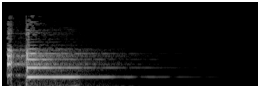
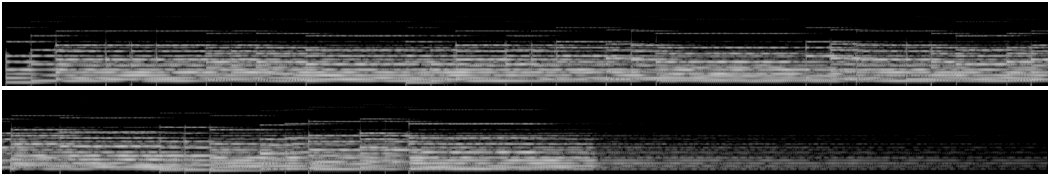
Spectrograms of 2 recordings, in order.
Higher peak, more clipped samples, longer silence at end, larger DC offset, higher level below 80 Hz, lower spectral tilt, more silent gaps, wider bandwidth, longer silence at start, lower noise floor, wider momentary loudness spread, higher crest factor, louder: about the same, -4 dBFS vs -6 dBFS; neither; second, 1.45 s vs 1.95 s; neither; first, -62 dBFS vs -72 dBFS; second, -1.5 dB/octave vs -5 dB/octave; neither; about the same, 11.5 kHz vs 10.5 kHz; about the same, 0.05 s vs 0.05 s; first, -78 dBFS vs -52 dBFS; first, 23 LU vs 3 LU; first, 22 dB vs 14 dB; second, -22 LUFS vs -18 LUFS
